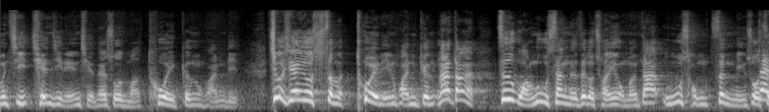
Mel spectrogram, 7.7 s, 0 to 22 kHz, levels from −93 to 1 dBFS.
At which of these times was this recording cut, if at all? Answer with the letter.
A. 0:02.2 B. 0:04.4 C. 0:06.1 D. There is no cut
B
